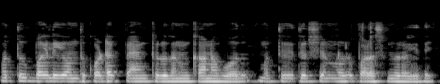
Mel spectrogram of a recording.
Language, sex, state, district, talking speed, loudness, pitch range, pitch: Kannada, male, Karnataka, Koppal, 175 wpm, -16 LUFS, 140-145 Hz, 140 Hz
